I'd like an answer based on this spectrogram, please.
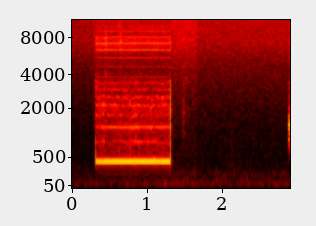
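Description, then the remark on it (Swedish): A single buzzy telephone ringing tone of an outgoing phone call sounds steadily for about a second, loud, then cuts off into near silence with a brief noise at the very end. “Vi ringer Ove Rytter.”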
